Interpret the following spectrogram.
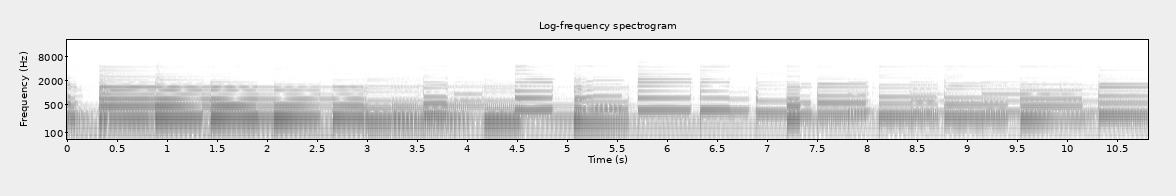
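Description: Background music: a plucked guitar picking a gentle melody, about two notes a second, each note ringing and fading.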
